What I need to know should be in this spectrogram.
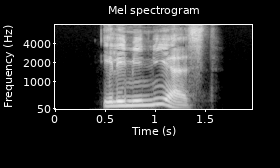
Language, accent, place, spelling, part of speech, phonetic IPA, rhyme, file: German, Germany, Berlin, eliminierst, verb, [elimiˈniːɐ̯st], -iːɐ̯st, De-eliminierst.ogg
- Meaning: second-person singular present of eliminieren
